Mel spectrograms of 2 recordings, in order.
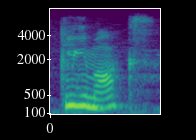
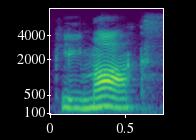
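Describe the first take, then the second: First: The stress is on the first syllable. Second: The stress is on the last syllable. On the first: The speaker calls it right. "the I gets the, the stress" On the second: The speaker calls it wrong. "typically it would be"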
